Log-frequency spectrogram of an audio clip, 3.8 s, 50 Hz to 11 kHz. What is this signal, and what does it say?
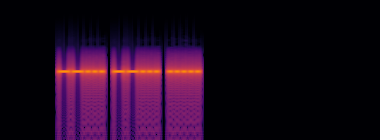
Morse code, heard as a keyed tone, about 34 wpm, 700 Hz. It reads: 775
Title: Numbers - 3-Digit 35wpm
